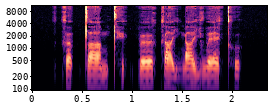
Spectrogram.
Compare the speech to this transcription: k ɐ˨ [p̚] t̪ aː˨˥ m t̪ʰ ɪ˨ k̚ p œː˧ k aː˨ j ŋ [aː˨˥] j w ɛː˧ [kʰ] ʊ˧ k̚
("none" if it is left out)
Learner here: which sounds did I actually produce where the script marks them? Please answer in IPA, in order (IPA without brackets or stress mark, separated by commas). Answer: p̚, aː˧, kʰ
